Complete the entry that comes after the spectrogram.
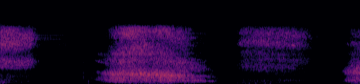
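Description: Deep, audible breaths during a breath-focused fitness flow come in slow, airy waves close to the microphone, several long exhales and inhales with brief quiet gaps between them.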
